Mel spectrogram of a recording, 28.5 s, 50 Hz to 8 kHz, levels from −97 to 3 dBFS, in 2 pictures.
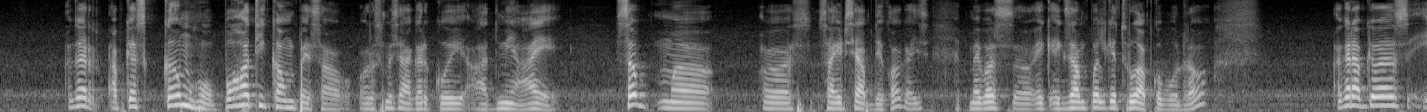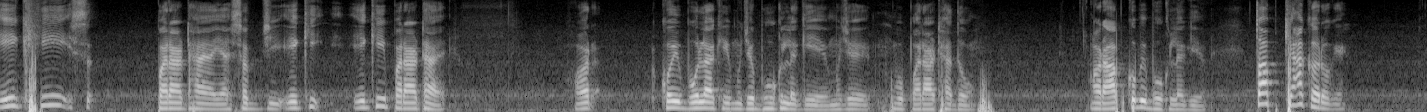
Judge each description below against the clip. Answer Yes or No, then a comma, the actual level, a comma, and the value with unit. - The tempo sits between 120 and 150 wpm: Yes, average, 145 wpm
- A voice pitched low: No, medium, 150 Hz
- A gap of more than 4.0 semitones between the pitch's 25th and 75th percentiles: Yes, average, 4.8 semitones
